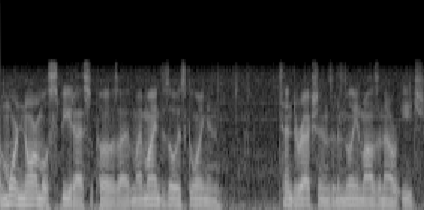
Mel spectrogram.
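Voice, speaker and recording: A man talks fairly quickly and with fairly even intonation, noticeable background noise running behind him. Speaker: video blogger reviewing food. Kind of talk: casual talk-to-camera review. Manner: fast; halting, many fillers and restarts.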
